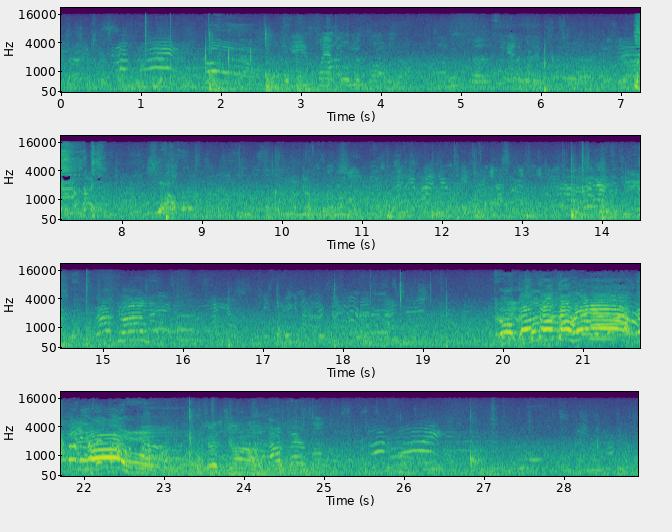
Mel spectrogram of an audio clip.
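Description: Young women shout to each other outdoors.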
